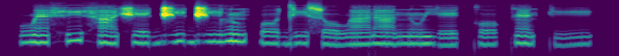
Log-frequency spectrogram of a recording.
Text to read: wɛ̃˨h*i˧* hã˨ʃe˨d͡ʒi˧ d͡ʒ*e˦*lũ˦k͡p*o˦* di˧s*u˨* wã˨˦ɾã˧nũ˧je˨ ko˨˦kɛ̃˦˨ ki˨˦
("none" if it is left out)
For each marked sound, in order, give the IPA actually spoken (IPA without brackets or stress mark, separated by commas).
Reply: i˧, i˦, o˧, o˨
